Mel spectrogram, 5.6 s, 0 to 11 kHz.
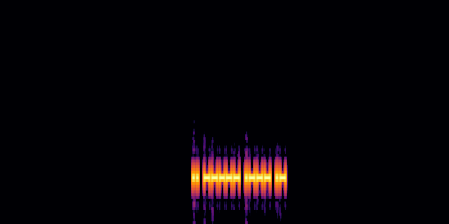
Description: Morse code, heard as a keyed tone, about 50 wpm, 700 Hz. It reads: I0JA
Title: DXCC-100 Call Signs - 4 Characters - Repeated 3x - 50wpm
